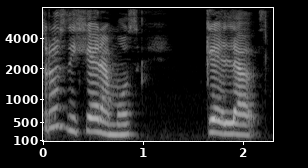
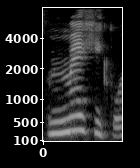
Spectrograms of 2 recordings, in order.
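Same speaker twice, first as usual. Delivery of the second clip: México with the weight on "Mé"; stress on first syllable. Shown as a demonstration. Teacher confirming the correct México, stress on "Mé". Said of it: "la sílaba más fuerte está en la me".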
